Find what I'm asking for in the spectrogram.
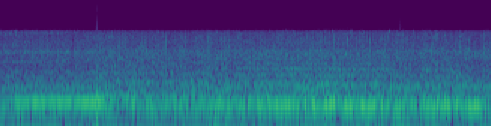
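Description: A small post van engine drones steadily along a country valley road on a sunny morning, a continuous mid-low motor hum with a faint steady tone, no voices.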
